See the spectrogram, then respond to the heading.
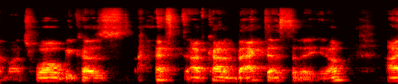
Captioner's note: laughs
